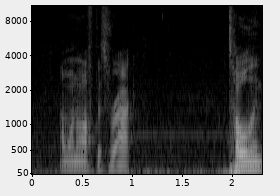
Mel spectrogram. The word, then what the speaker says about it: Toland: went off this rock Toland his trolling it rhymes with trolling and I really liked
